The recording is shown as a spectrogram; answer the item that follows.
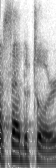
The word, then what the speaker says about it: saboteur: example of x i'm an x self saboteur saboteur you say that's how you pronounce it okay yeah saboteur right so i'm an ex self saboteur uh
